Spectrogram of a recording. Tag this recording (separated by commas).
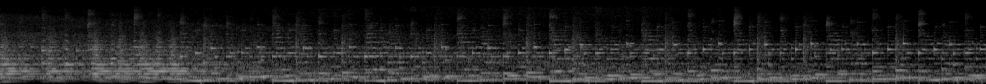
Music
